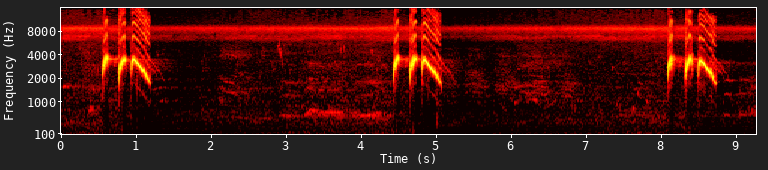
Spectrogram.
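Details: Swallow calling in the morning: clusters of three loud, sharp downslurred chirps repeated roughly every four seconds, with a steady thin high whine in the background.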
